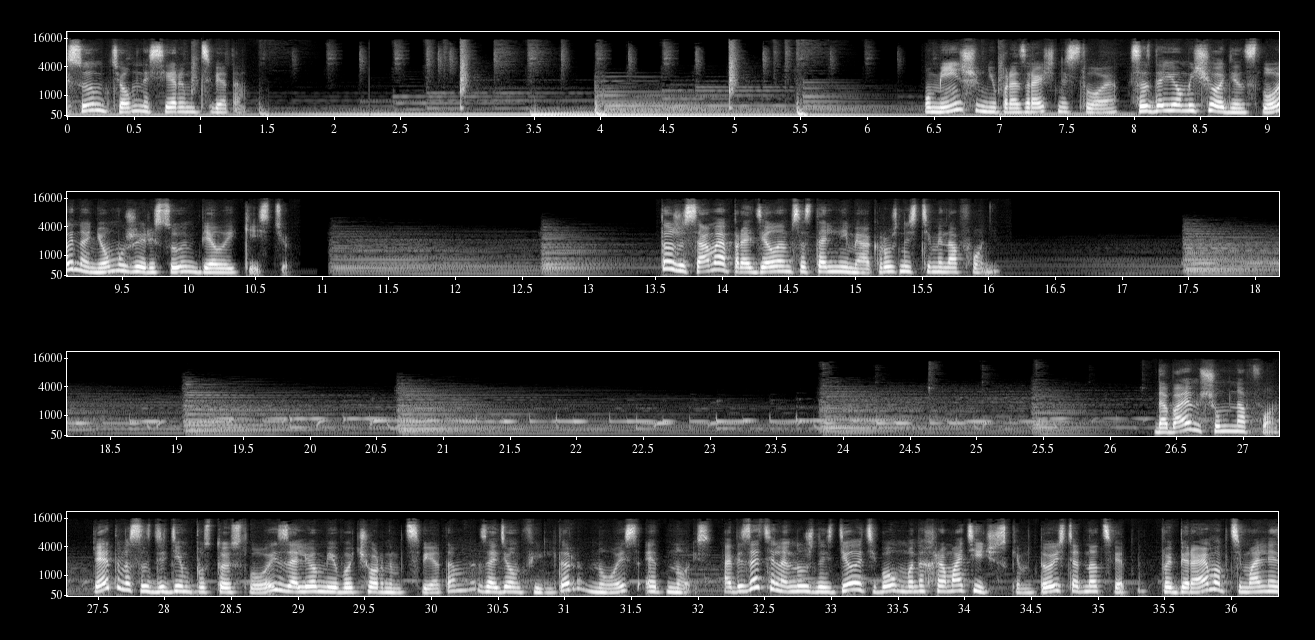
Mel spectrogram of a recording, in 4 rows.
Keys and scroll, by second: 1.6 ctrl+z, 9.9 ctrl+z, 10.6 ctrl+z, 11.0 [, 11.1 [, 16.6 b, 17.2 ctrl+z, 18.0 ctrl+z, 18.4 ], 18.4 ], 18.6 ctrl+z, 18.9 ctrl+z, 21.2 ctrl+z.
